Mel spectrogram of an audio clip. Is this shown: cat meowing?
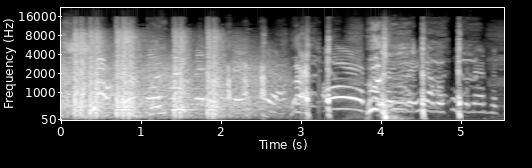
no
